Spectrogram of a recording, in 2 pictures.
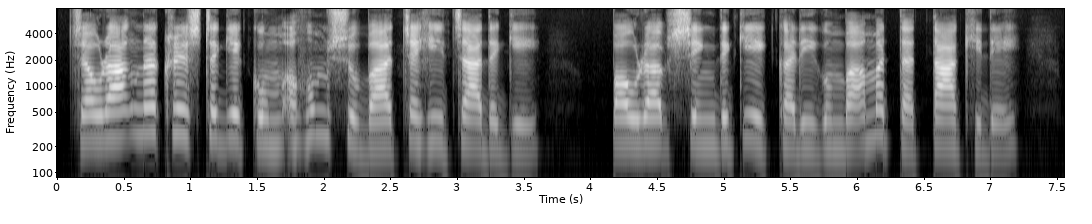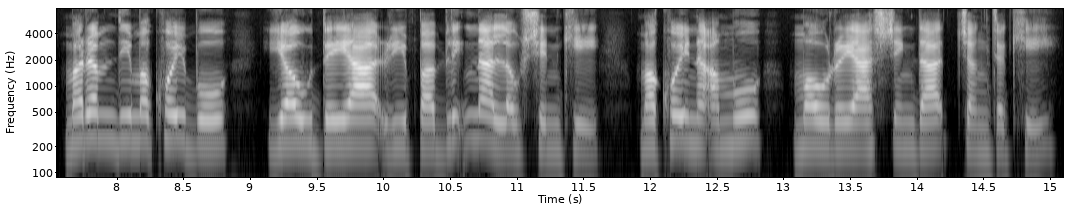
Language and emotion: Manipuri, neutral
